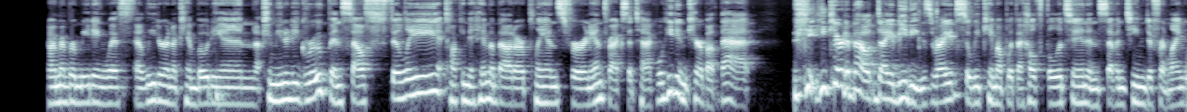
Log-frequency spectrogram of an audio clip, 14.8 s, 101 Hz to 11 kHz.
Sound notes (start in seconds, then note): 10.0 chuckles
